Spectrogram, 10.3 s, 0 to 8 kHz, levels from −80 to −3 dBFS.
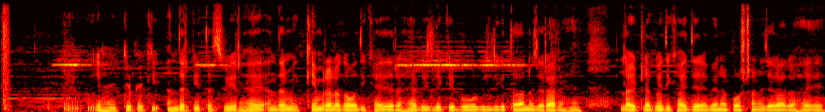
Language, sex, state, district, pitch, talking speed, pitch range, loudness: Hindi, male, Goa, North and South Goa, 100 Hz, 230 wpm, 100-105 Hz, -28 LUFS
